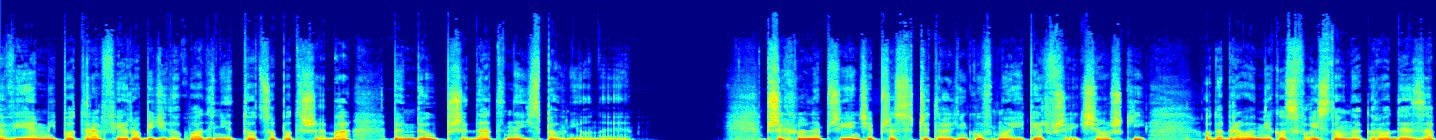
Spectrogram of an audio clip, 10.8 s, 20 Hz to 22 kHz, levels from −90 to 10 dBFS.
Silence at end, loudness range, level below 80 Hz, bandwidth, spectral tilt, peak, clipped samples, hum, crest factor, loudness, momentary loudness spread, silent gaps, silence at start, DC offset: 0 s; 3 LU; -40 dBFS; 16 kHz; -6 dB/octave; 0 dBFS; under 0.1%; none; 16 dB; -17 LUFS; 9 LU; 5.04-5.33 s; 0 s; under 0.1%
